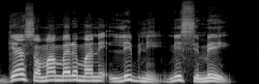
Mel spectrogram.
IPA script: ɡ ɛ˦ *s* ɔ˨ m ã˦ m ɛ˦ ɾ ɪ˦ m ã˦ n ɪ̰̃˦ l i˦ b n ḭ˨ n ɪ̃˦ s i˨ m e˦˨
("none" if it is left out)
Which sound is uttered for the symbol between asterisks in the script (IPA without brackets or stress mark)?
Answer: s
